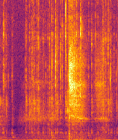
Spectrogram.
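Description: Rapid, uneven clicking of keys on a computer keyboard, fairly quiet, with a brief louder burst of clacks midway through. No one speaks.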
